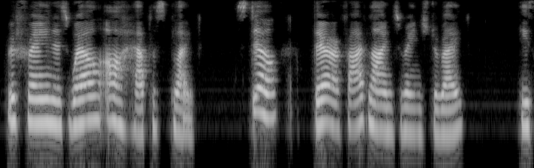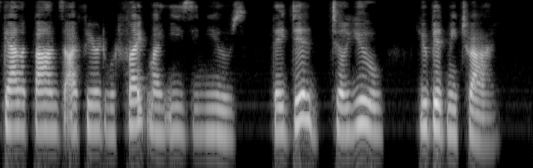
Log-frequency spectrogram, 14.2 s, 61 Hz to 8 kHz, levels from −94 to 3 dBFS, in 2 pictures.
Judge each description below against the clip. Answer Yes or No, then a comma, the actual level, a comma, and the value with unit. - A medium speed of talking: No, slow, 130 wpm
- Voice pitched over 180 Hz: Yes, high, 190 Hz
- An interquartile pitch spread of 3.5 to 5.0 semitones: No, average, 2.8 semitones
